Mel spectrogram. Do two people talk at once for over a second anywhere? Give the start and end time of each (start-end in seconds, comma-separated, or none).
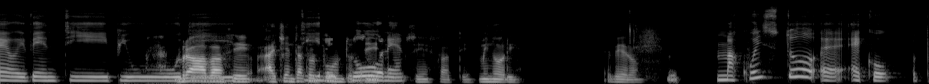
1.7-4.1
